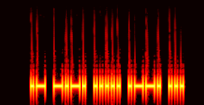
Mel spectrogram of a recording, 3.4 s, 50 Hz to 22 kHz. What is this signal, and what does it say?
Morse code, heard as a keyed tone, about 25 wpm, 700 Hz. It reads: AC5PS
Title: USA Call Signs - 5 Characters - Repeated 3x - 25wpm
